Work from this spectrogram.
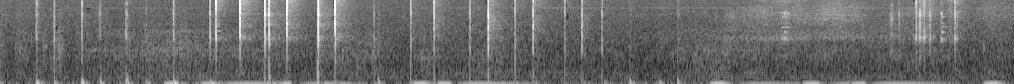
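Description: Long acrylic nails tap and scratch the bumpy surface of a medium hobnail-textured glass jar, hollow and full of white bath salt with a plastic spoon inside. Quick, sharp clicks with bright, brittle high-end edges come in uneven bursts, mixed with scratchy friction over a faint low rumble, and fade into a softer hiss near the end.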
